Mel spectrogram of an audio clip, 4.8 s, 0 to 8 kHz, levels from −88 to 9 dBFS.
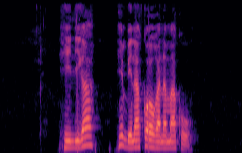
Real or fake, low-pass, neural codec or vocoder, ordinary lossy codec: real; 7.2 kHz; none; AAC, 48 kbps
